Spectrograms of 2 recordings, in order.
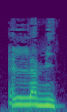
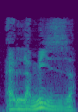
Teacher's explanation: Dans mi, le S n'est pas prononcé. Dans mise, il est prononcé comme Z, comme un Z.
